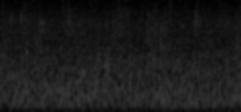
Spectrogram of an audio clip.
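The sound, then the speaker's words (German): Rain falls as a steady, faint, even hiss of patter, with a few slightly sharper drops standing out; no voices are heard. “Es regnet.”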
